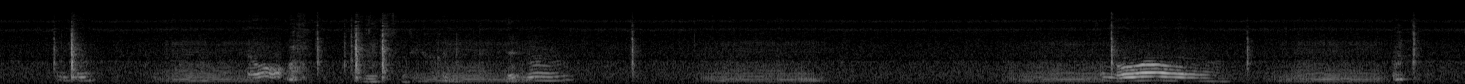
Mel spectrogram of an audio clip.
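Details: A sleeping cat snores in a quiet room: low, buzzy breaths coming in slow, uneven rounds, one louder wheezing breath near the end, plus scattered clicks.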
